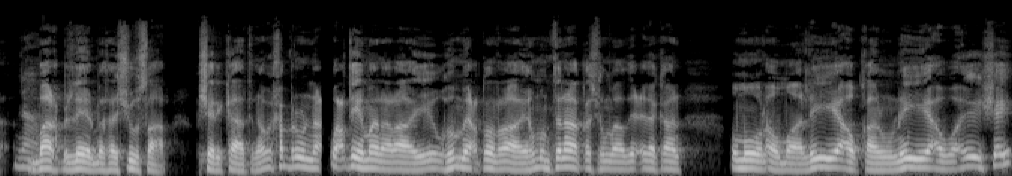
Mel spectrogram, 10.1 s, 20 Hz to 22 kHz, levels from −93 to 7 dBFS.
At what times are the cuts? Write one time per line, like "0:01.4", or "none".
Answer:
0:02.0
0:03.2
0:06.0
0:07.7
